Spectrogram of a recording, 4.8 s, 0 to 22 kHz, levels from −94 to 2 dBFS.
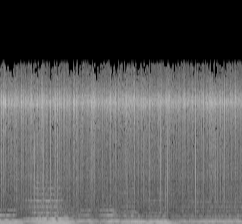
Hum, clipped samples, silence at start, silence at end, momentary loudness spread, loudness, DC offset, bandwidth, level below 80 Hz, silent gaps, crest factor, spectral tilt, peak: none; under 0.1%; 0 s; 0 s; 2 LU; -22 LUFS; under 0.1%; 16.5 kHz; -46 dBFS; none; 24 dB; -2.5 dB/octave; 0 dBFS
